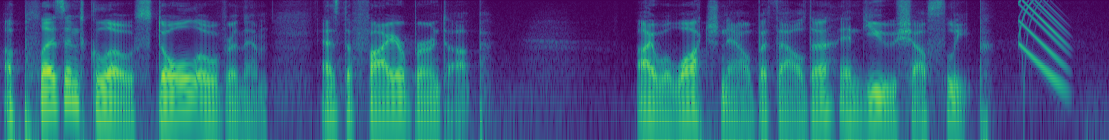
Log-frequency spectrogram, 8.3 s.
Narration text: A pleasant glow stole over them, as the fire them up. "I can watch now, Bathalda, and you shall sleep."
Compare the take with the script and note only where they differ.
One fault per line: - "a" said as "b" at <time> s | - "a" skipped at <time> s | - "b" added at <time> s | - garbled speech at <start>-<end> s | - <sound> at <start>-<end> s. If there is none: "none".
- "them" said as "burnt" at 3.0 s
- "can" said as "will" at 4.9 s
- chirp at 7.6-8.1 s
